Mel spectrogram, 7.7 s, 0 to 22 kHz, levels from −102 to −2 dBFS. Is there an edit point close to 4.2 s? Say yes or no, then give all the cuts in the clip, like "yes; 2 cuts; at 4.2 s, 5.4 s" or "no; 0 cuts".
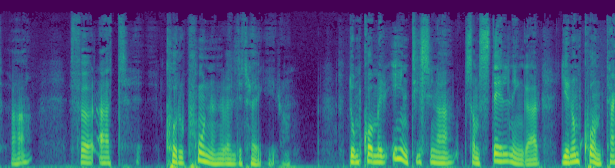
yes; 1 cut; at 4.2 s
